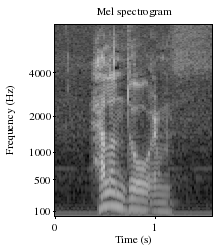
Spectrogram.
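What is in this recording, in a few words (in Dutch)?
"Hellendoorn", Dutch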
